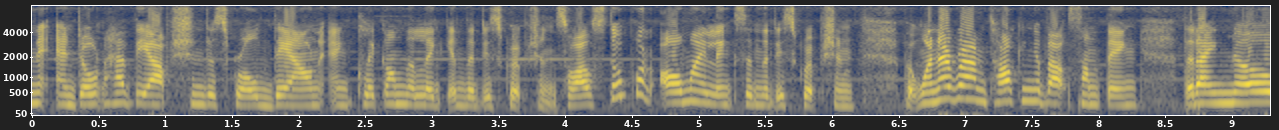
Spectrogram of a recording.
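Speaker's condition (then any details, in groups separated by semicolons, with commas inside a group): No condition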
